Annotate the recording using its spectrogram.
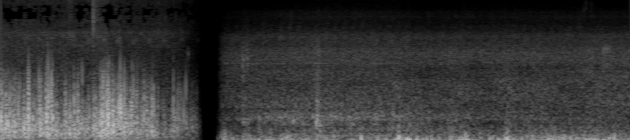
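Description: Wind buffeting the camera microphone: a loud, gusty rush for about two seconds, then a brief cut to silence, followed by a quieter, steady low wind rumble.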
